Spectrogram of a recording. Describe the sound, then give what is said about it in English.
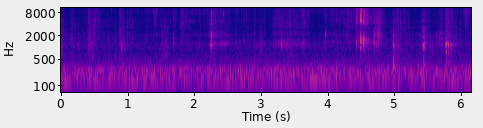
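Pop Rocks candy crackling in a mouth with Coke: faint, scattered tiny snaps and fizzy crackles over a soft, steady hiss, with a few sharper pops near the end. “That was a lot of pop rock. The first couple snaps when you first put the coke in your mouth hurt.”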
